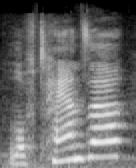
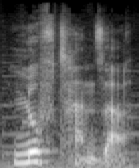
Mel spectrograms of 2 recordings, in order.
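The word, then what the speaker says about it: Lufthansa: In English, people usually say Lufanza, but in German, we say Lufanza. So, the emphasis on the first syllable, Lufanza versus Lufanza.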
